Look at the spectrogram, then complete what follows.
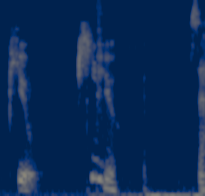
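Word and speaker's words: più: Italian is more late the word for more is PE p i u Pew PE PE so how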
